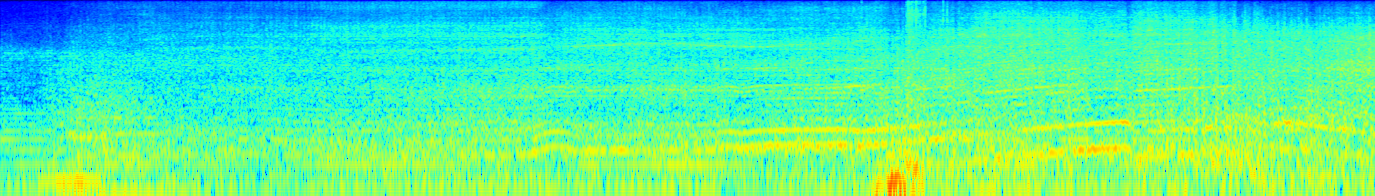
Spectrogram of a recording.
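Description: A Rotax racing kart engine revs on a club track, a steady droning whine that rises and falls in pitch as it passes, sustained throughout with no talk.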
